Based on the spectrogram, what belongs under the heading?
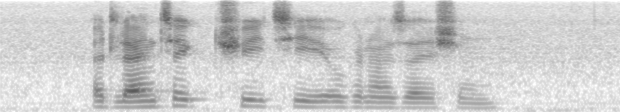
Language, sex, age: English, male, 19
